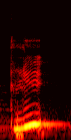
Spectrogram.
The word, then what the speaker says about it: plus: وزود اي اذا هنايا فاش كنقول لا بلوس بوحدها غادي نقول لا، ولكن فاش غادي نجي نكتبها هنايا ما غاديش ننطقها هنايا. فاش غادي نقول لا بلو بيل ما غاديش نقول لا بلوس بيل.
